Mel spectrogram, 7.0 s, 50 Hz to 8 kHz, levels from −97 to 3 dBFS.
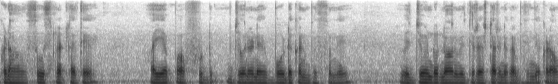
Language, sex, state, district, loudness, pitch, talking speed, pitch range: Telugu, male, Andhra Pradesh, Srikakulam, -19 LUFS, 105 Hz, 145 wpm, 100-120 Hz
